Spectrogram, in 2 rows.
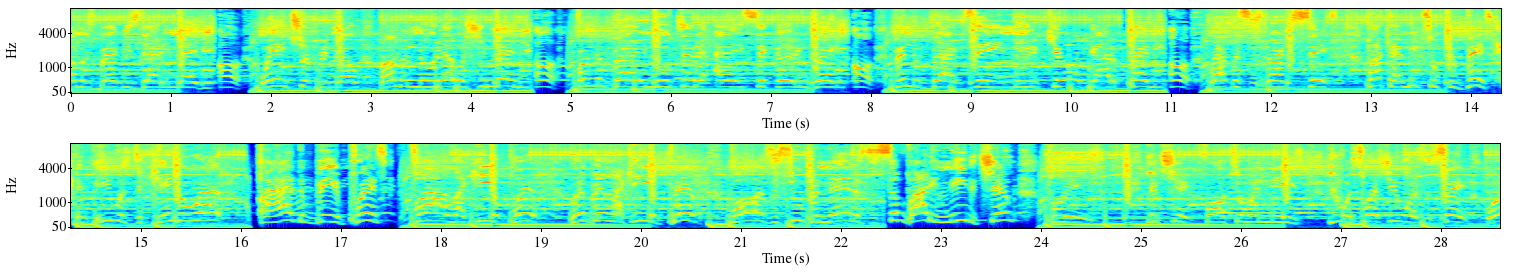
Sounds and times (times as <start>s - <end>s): Music: 0.0s - 16.2s, 17.6s - 22.4s, 23.8s - 28.5s.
